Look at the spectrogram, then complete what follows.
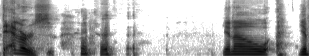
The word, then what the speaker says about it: Devers: you just call him I've never heard of Divas before what is this it's pronounced Devers you know you pronounce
